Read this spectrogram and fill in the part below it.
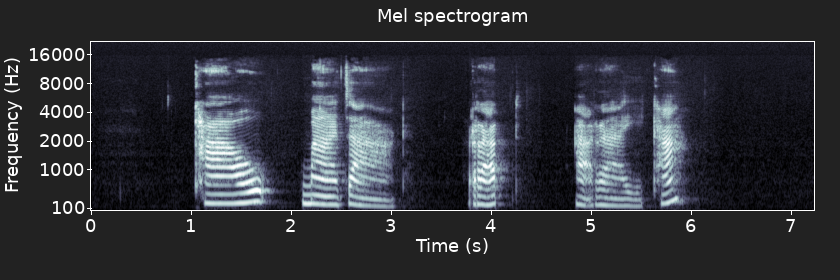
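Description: A woman speaks slowly and clearly into a close microphone, pausing between words.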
